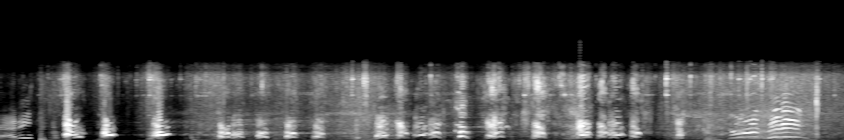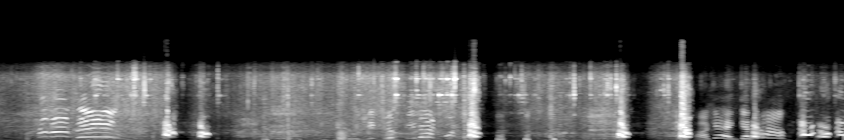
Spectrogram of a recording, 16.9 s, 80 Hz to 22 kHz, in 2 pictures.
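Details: Shetland Sheepdogs at a 2015 reunion, playing with a ball. Sharp barks and yips come in quick bursts, and a stretch of high, arching whine-like calls rises midway. People talk throughout in the background.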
